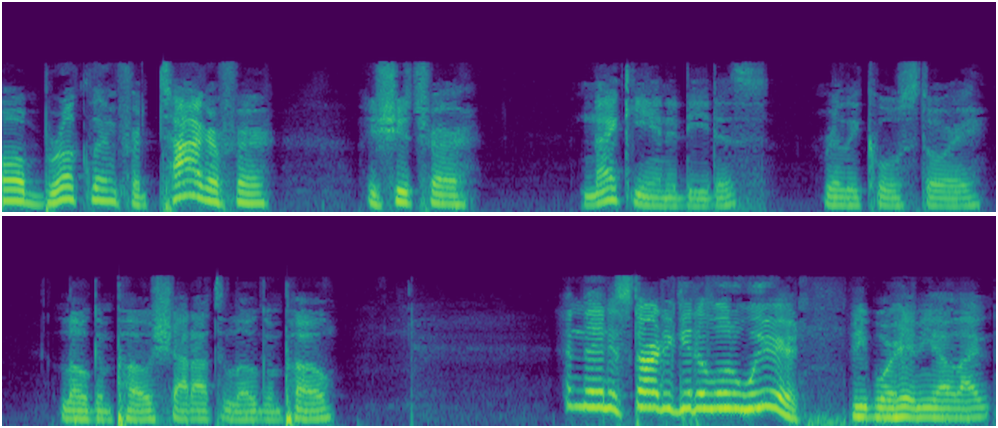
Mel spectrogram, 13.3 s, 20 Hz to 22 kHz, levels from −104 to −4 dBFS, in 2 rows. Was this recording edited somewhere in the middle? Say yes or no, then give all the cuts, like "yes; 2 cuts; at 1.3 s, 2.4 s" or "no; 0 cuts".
yes; 1 cut; at 12.2 s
